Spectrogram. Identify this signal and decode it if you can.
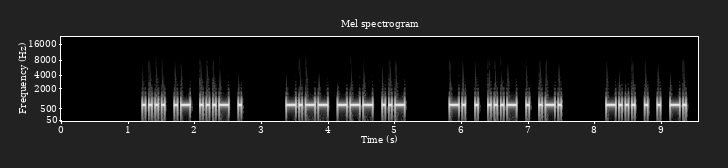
Morse code, heard as a keyed tone, about 25 wpm, 700 Hz. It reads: HAVE YOU NEVER BEEN
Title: 2x Word-Spacing - Sentences from Top 300 Words - 25wpm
